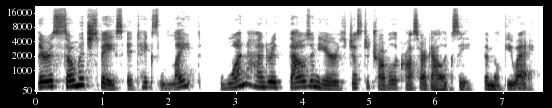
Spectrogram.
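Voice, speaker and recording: A woman narrates a children's nonfiction book aloud. Her voice sits at a medium pitch, and she reads in a measured, explanatory manner suited to young listeners. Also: lively intonation, creaky.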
